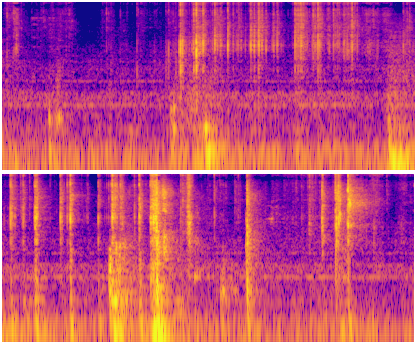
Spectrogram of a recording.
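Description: Cutting dollar-store craft foam for a resin duck project: a series of short, crisp snips and scrapes in irregular bursts, close and fairly quiet, with no one talking.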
